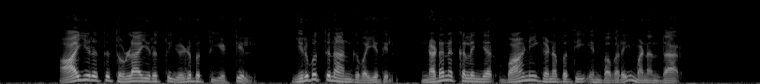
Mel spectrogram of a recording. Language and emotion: Tamil, neutral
